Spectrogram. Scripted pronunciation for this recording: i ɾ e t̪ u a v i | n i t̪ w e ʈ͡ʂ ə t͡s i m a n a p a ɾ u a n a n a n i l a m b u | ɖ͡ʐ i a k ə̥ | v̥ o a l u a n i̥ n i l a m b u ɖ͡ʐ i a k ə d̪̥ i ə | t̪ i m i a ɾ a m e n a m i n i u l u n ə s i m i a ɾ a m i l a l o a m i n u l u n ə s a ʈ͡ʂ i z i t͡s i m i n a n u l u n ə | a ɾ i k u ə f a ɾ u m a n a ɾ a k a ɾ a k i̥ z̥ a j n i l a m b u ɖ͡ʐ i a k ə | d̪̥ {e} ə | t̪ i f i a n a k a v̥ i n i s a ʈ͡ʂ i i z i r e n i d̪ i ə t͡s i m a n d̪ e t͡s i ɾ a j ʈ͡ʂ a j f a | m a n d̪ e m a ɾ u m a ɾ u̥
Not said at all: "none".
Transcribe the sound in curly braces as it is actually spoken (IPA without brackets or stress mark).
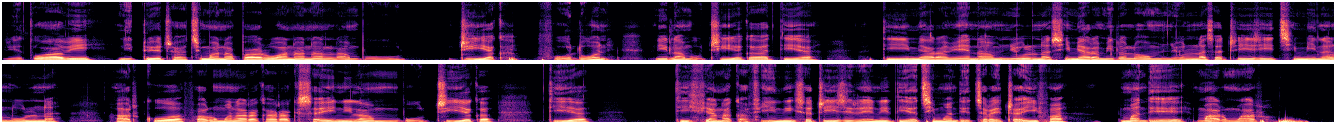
i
